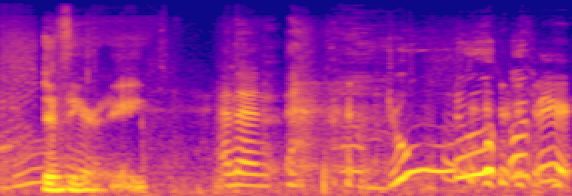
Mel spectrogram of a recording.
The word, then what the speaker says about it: Duviri: Duviri out loud is that's how you pronounce it, by the way. Deviri.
